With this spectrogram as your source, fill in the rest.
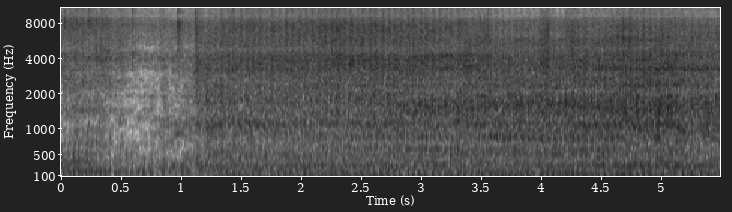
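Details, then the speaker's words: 2015-2016 Honda Beat eSP scooter: coarse, gritty rumble with uneven rattly beat when throttled up, not felt at idle; worn, broken variator rollers found in the CVT. "kalau di langsam sih nggak berasa tapi kalau gas berada di petot rasa kasar tuh"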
